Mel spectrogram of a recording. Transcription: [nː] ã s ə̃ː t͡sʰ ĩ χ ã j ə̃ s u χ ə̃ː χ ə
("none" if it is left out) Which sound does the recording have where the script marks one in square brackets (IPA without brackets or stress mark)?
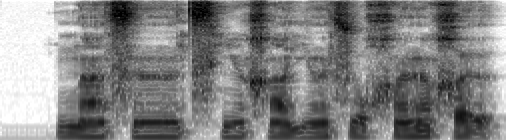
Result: n̪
